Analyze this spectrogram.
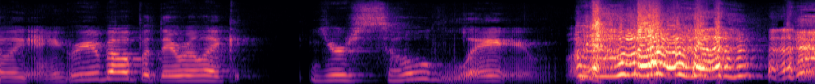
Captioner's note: laugh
